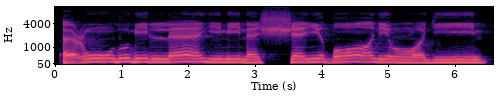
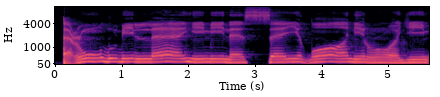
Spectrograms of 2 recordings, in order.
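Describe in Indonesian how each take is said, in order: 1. Bunyi pertama syaiton adalah sh. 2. Bunyi pertama syaiton adalah s biasa. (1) "itu yang benar" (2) "Seringkali dibaca mirip dengan sin. ... Ini keliru"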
